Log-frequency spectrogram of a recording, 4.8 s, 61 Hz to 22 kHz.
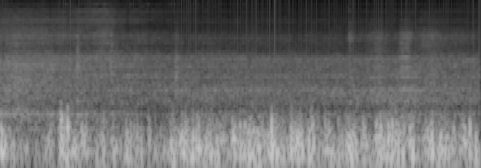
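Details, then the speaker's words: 2000 Air King 16-inch desk fan, model 9151, in very good condition, running after starting on speed 1: soft even low whoosh of air, no rattles, ticks or hum swings; quiet and smooth. "And it's also quiet."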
